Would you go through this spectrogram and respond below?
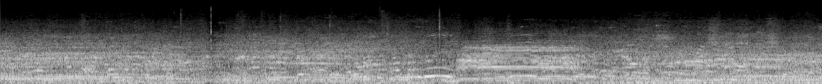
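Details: Cow mooing: long, low, drawn-out moos with steady tones that bend slightly, overlapping one another and following closely through the recording over a constant background hum.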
